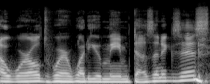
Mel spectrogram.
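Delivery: normal talking voice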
